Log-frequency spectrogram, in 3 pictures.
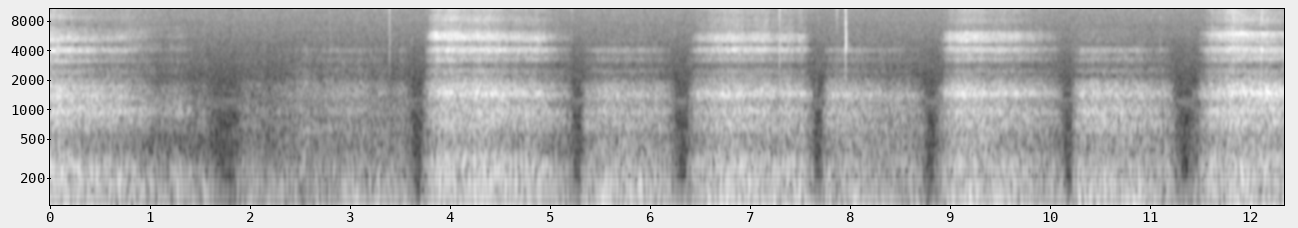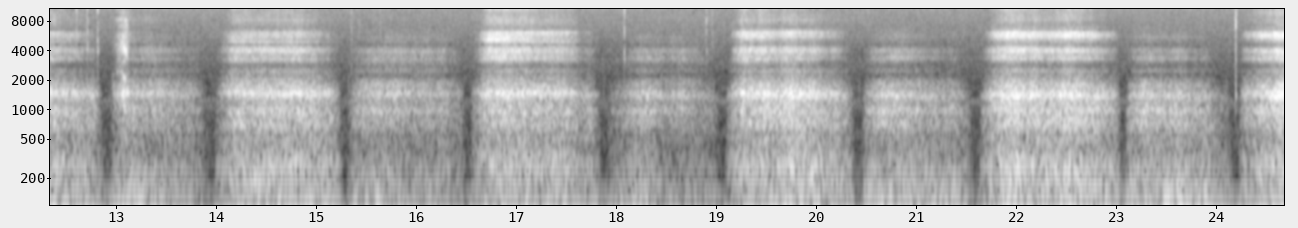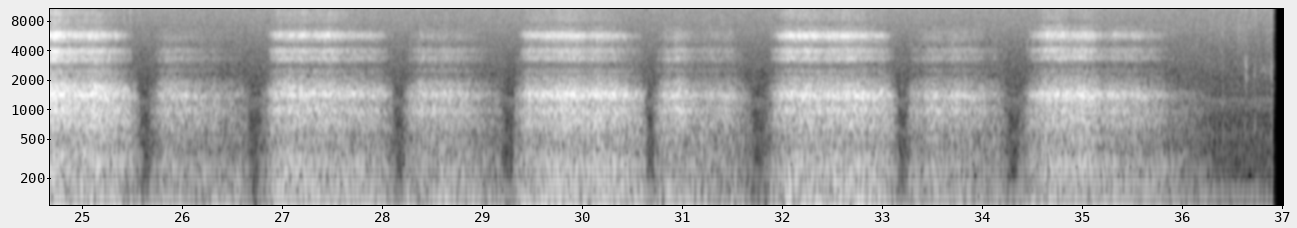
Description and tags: RHYTHMISCHES ATMEN T 94
woman breathing, intimate
snarelike, breathing, rhythmic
